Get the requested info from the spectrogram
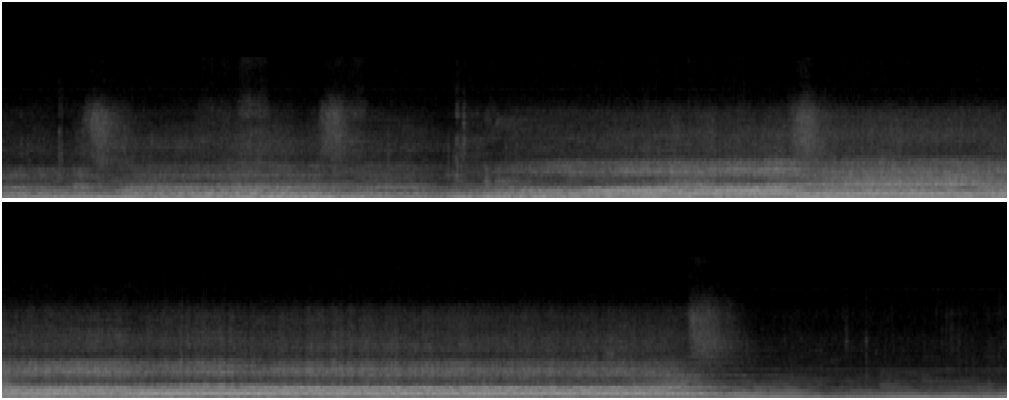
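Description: Large choir singing in full harmony, with long held chords. The sound builds louder a few seconds in and eases off near the end.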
